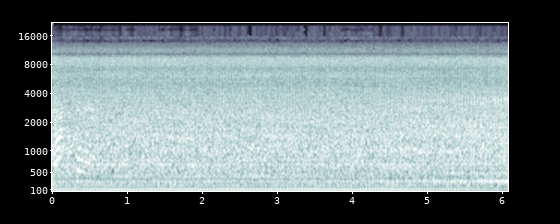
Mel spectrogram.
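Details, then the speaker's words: Craftsman mower with Briggs & Stratton auto-choke after carburetor replacement, oil and gas checked; starts on first pull, single cylinder holding a steady even putter with no misses or hunting; running smoothly. "that was genuinely my first pull with this thing and it starts right up"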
